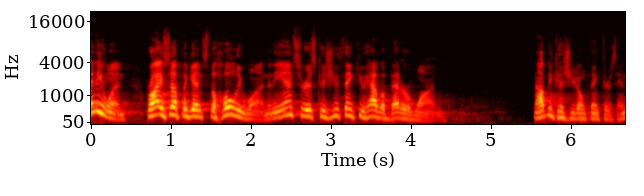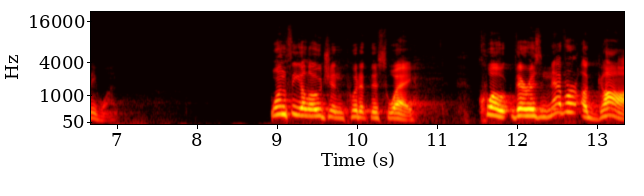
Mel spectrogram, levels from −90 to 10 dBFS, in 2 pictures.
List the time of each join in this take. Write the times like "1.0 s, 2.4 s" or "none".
none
